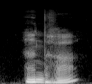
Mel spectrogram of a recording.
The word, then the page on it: drap: France; [dʁa]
